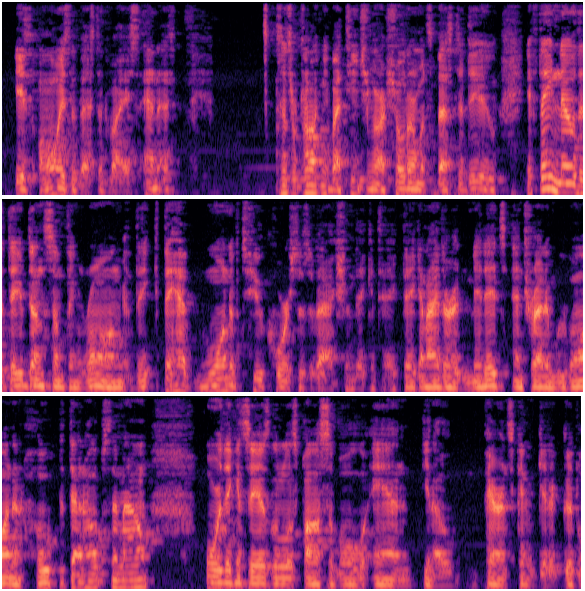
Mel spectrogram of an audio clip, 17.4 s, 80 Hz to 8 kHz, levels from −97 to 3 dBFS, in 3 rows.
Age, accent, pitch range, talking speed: 40-59, American, 80-100 Hz, 245 wpm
